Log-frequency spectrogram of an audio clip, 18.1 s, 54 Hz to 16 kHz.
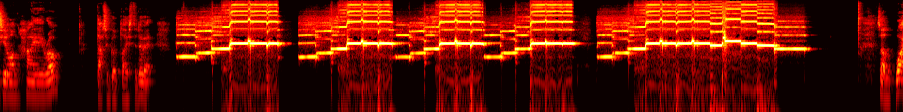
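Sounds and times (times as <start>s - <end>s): tin whistle melody: 3.5s - 16.5s.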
